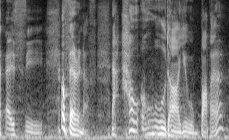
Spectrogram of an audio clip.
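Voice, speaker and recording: This is a man acting a fussy department store Jack Frost in a radio play. His husky voice swings hugely up and down. He gushes with endearments and melodrama. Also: fairly low pitch, wildly swooping pitch, takes it slowly, a little mellow, full character voice. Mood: jolly, kindly. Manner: effusive, melodramatic, peppered with endearments. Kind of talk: 1940s radio drama acting.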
